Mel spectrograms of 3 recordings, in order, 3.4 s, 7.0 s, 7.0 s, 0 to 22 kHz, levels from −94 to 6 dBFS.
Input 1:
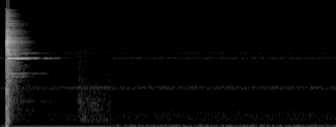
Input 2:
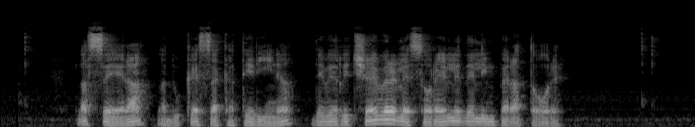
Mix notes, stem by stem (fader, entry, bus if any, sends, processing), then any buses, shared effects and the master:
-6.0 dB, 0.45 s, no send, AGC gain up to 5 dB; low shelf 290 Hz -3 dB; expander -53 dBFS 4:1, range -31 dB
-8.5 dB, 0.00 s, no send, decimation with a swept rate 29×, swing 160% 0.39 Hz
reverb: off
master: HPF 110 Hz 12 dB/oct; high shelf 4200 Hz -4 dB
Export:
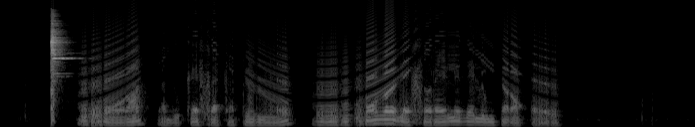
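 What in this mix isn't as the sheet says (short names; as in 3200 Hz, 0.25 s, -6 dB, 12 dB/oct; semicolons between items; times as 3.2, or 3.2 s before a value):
stem 1 -6.0 dB -> -13.0 dB; stem 2 -8.5 dB -> -20.0 dB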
